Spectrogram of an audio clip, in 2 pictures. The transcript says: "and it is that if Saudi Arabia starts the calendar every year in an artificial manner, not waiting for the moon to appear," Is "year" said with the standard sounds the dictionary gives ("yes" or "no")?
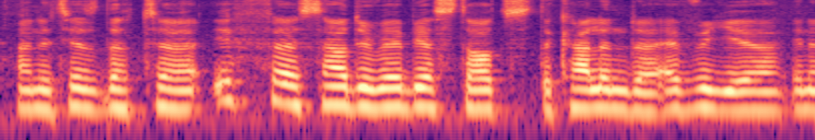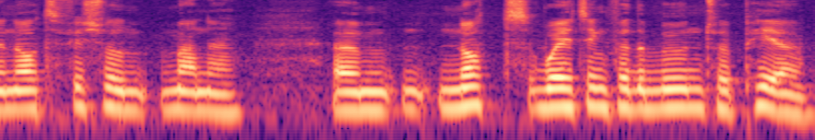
yes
